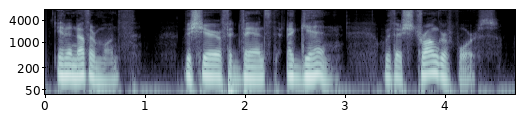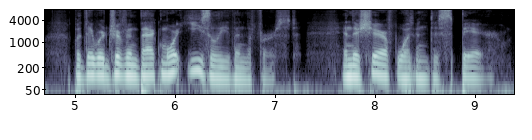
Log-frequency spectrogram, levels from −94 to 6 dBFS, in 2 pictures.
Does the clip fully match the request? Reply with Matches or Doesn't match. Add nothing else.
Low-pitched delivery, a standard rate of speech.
Matches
